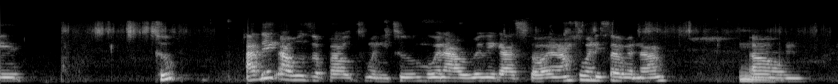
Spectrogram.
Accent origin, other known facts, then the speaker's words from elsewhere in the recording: New Orleans, Louisiana, United States; growing up in New Orleans, like, all we hear is music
